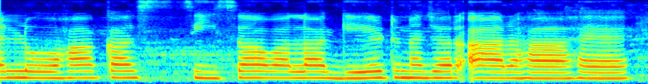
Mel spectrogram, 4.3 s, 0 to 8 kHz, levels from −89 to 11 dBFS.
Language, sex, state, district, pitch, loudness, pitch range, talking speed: Hindi, female, Jharkhand, Deoghar, 225 Hz, -11 LUFS, 215-230 Hz, 125 wpm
